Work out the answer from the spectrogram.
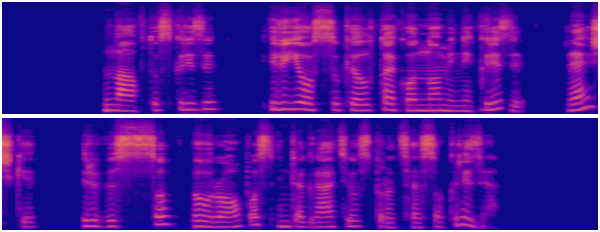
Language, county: Lithuanian, Kaunas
